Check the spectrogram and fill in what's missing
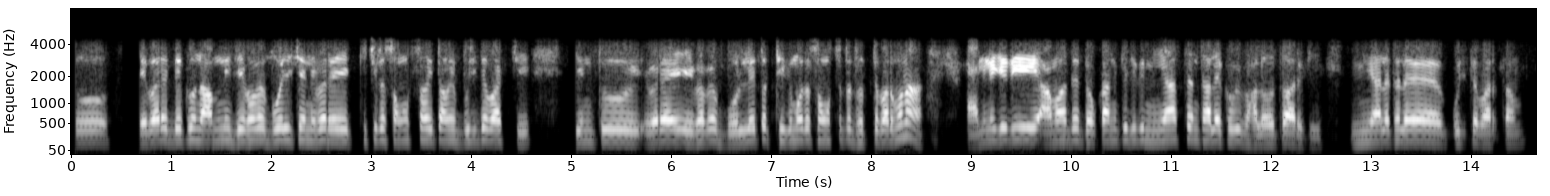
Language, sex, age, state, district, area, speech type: Bengali, male, 18-30, West Bengal, Hooghly, urban, conversation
